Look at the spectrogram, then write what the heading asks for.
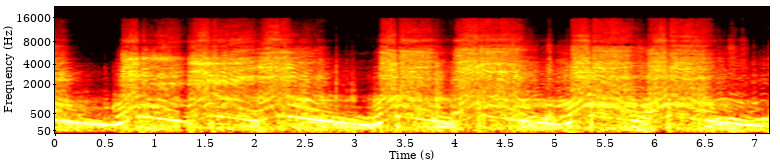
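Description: Sport motorcycle engines being revved again and again, several throttle blips a second with the pitch falling after each one, overlapping as more than one bike revs at once.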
